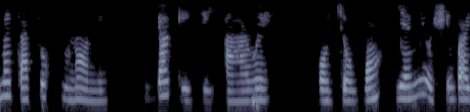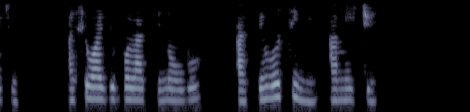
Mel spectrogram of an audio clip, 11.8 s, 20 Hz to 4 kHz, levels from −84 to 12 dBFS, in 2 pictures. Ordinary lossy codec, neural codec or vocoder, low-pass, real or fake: none; none; 3.6 kHz; real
